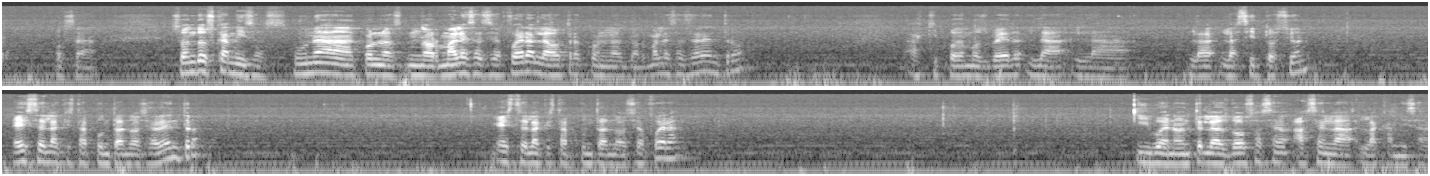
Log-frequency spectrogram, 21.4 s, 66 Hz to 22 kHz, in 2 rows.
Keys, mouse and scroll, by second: 0.7 scroll down 3, 1.2 middle click, 1.9 scroll down 2, 2.2 shift+middle click, 4.3 scroll up 2, 5.9 click, 6.5 z, 6.8 middle click, 7.4 z, 8.4 right click, 9.5 h, 9.8 middle click, 12.4 ctrl+z, 13.1 right click, 14.2 h, 14.5 middle click, 15.7 scroll up 3, 16.1 middle click, 16.6 scroll up 1, 18.6 alt+h, 18.8-19.1 alt+scroll down 4, 19.3 middle click, 19.9 a, 20.8 middle click.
